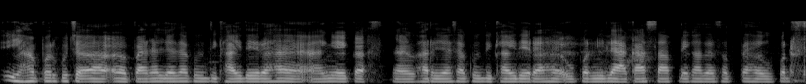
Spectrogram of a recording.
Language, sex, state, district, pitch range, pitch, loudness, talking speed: Hindi, male, Uttar Pradesh, Ghazipur, 130-140 Hz, 135 Hz, -29 LUFS, 225 wpm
